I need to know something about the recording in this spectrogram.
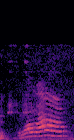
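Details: Sleepy kitten wrapped in a soft towel giving a drawn-out meow that rises then slowly falls, with faint background hiss.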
